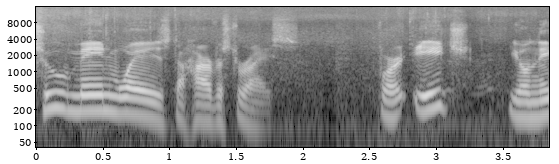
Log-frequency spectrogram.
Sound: rustling of rice stalks

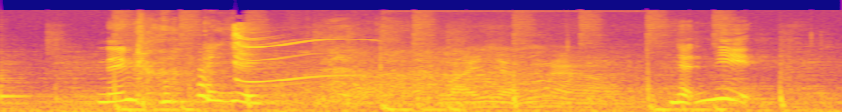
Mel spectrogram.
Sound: ring

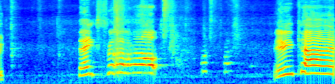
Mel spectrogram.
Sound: laugh

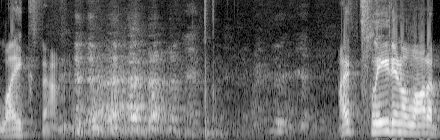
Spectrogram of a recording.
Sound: laughing

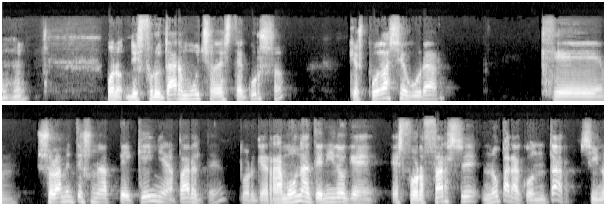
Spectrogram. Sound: speaking spanish

